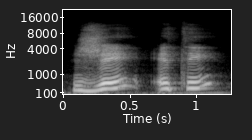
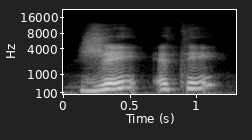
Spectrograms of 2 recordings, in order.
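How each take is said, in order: Both takes have the same delivery.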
